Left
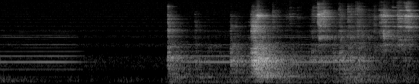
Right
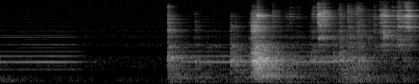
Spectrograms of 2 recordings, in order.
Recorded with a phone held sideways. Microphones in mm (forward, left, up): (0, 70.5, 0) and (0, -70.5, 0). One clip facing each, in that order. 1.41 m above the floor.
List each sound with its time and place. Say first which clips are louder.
1.7 s keys jangling: even; 10° right (ahead or behind), 1.5 m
